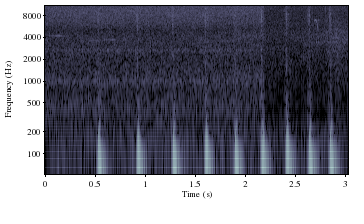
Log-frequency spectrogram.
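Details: A ruffed grouse drums at dawn just after sunrise on April 18 in early spring: about ten deep, muffled thumps that start slowly and speed up steadily, against an otherwise quiet background.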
